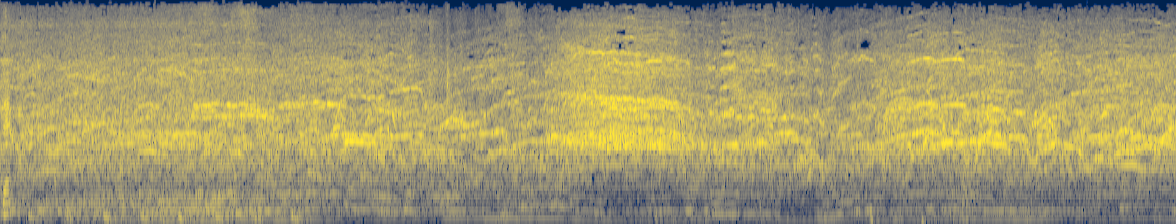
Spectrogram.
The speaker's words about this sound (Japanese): 聞こえないねもう聞こえない声援で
